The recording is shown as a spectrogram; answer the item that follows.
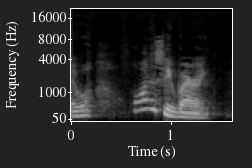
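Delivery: inquisitive, curious, inquiring tone. Showing how to ask a child about an imagined leprechaun, inquiring, inquisitive voice. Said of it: "I do it in an inquiring, inquisitive voice".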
